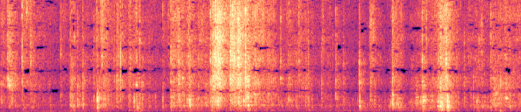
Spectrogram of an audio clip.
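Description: Plastic packaging crinkling and rustling in the hands, with scattered light clicks, as small bags of fan screws are handled. The loudest rustle comes about two seconds in.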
